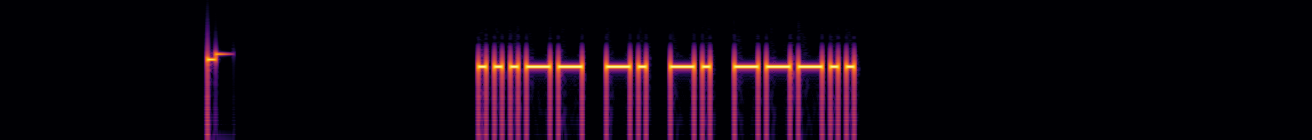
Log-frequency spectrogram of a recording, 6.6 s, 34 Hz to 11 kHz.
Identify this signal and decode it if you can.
Morse code, heard as a keyed tone, about 30 wpm, 700 Hz. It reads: 3NN8
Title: Common Cut Numbers - 4-Digit 30wpm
